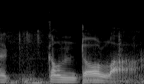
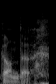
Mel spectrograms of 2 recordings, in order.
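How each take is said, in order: First: The word is pronounced in an odd, jokey way. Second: The word is pronounced in the ordinary way. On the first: The speaker calls it wrong. "I know that I'm pronouncing it weird" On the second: The speaker calls it right. "I know how to pronounce gondola"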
